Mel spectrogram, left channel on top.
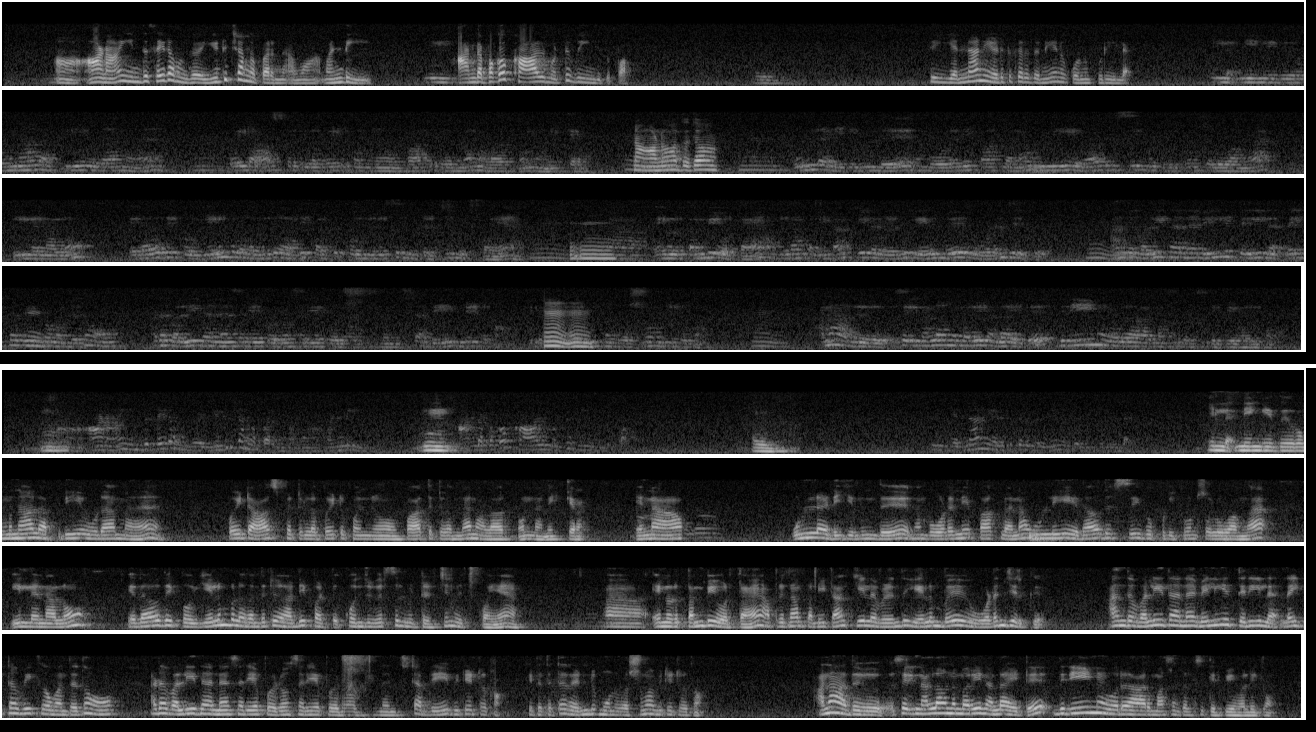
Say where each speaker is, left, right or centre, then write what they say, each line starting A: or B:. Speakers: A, on the right; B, on the left.
A: ம்
B: ஆ
A: ம்
B: ஆனா இந்த சைடு அவங்க இடிச்சாங்க பாருங்க அவ வண்டி
A: ம்
B: அந்த பக்கோ கால் மட்டு வீங்குதுப்பா
A: அய்டி
B: இது என்னன்னு எடுத்துக்றதுன்னே எனக்கு ஒண்ணு புரில
A: இல்ல நீங்க இது ரொம்ப நாள் அப்டியே வுடாம
B: ம்
A: போய்ட்டு ஹாஸ்பிட்டல்ல போய்ட்டு கொஞ்சொ பாத்துட்டு வந்தா நல்லாருக்குனு நினைக்றே
B: நானு
A: ஏன்னா
B: அதுதா ம்
A: உள்ளடி இருந்து நம்ம உடனே பாக்கலன்னா உள்ளேயே ஏதாவுது சீகு புடிக்குனு சொல்லுவாங்க இல்லைனாலு ஏதாவ்து
B: ம்
A: இப்போ எலும்புல வந்து ட்டு அடிபட்டு கொஞ்சோ விருசல் விட்டுட்ச்சு வச்சுக்கோயே
B: ம் ம்
A: ஆ என்னோட தம்பி ஒருத்த அப்டி தா பண்ணிட்டா கீழ விழுந்து எலும்பு உடஞ்சிருக்கு
B: ம்
A: அந்த வலிதான வெளிய தெரில லைட்டா வீக்கோ
B: ம்
A: வந்தது அட
B: ம் ம்
A: வலிதான சரியா போயிடு சரியா போயிடு அப்டின்னு நினைச்சிட்டு அப்டியே விட்டுட் இருக்கா கிட்டதட்ட
B: ம்
A: ரெண்டு மூணு வருஷமா விட்டுட் இருக்கா
B: ம்
A: ஆனா அது சேரி நல்லா வந்த மாரியே நல்லா ஆயிட்டு திடீர்னு
B: ம்
A: ஒரு ஆறு மாச கழிச்சு திருப்பி வலிக்கு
